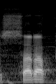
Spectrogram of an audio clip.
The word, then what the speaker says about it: Tsarap: লাদাখি ভাষায় টি এর উচ্চারণ তো হয় না, কাজী নদীটার নাম হচ্ছে সারাপ রিভার, TSARAP। প্রোনাউন্সিয়েশনটা আপনারাই করে নেবেন।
